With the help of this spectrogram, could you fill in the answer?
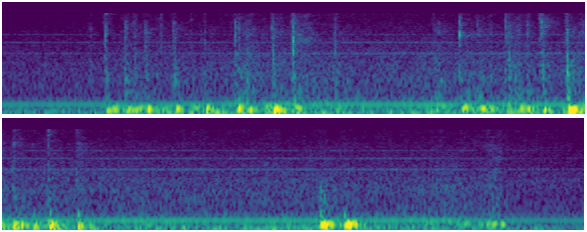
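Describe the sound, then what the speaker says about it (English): Keys tapped on a computer keyboard while an address is entered, in uneven quick bursts with short pauses, close and fairly quiet over a steady low hum. "I'll type in the address for my site location"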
